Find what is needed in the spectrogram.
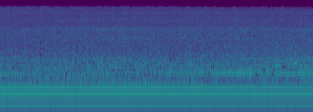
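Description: Propeller aircraft's engines heard from inside the cabin in flight: a steady low drone with a constant hum and the rush of airflow.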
